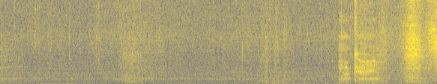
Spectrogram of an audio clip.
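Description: Quiet room with a steady low hum and faint rustling as hands work wire through spruce branches, then a short breathy, whispered vocal sound with a click near the end.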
